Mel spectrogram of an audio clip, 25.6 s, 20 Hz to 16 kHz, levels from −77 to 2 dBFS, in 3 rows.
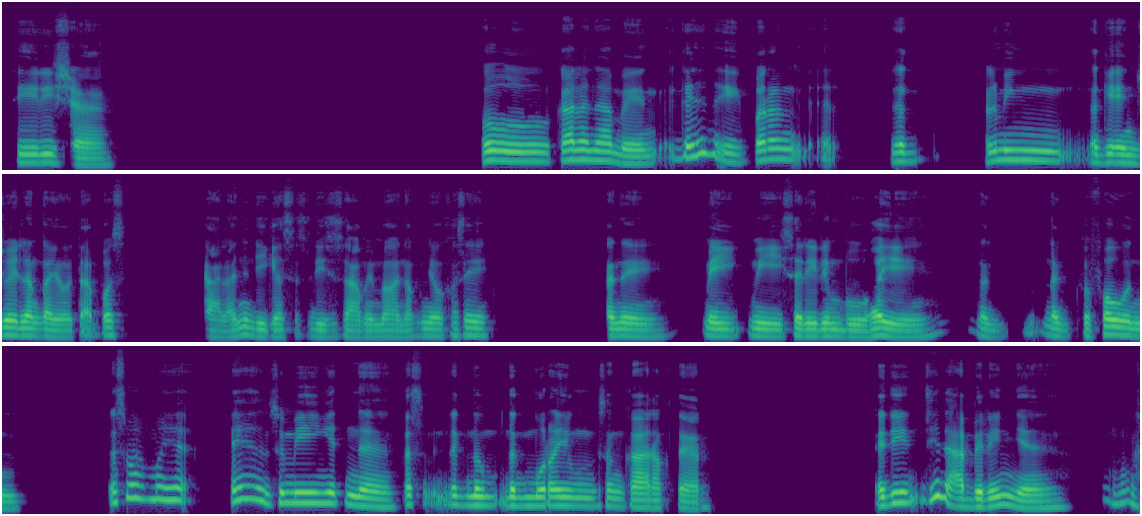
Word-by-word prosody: Series 135 -1 -1
siya. 100 -1 -2 2.8
Oo, 160 -2 +3
akala 180 +1 +3
namin 135 -9 +1 0.2
ganyan, 245 +8 0
eh, 145 - -2
parang 185 +4 0 0.2
a - - -8 0.4
nag 155 0 -2 0.5
alam 160 +2 -1
mo - - +4
yung 175 0 0 0.5
nag-eenjoy 130 -2 +2
lang 120 -1 +2
kayo 105 -3 0
tapos 125 +4 -4 0.5
akala 100 -2 -4
niyo 130 +1 -2
di 110 - -1
kas 105 0 -5
'di 105 -2 -5
sasama 100 -1 -4
yung 100 - -4
mga 105 0 -2
anak 100 +1 -6
niyo 115 -1 0
kasi, 115 0 -3 0.9
ano, 115 0 +2
eh, 105 -1 -2 0.2
may 110 -2 0
may 110 -3 0
sariling 110 0 +1
buhay, 105 +3 +3 0.2
eh, - - -4 0.5
nag 105 -3 -4 0.2
nagpo-phone 115 0 0 0.7
tas 195 - -2
mamaya, 255 -3 +1 0.3
ayan 235 -1 +1
sumingit 190 +1 +3
na 135 -6 +3
tas 165 +5 -3
nag 160 -1 -3
nag 155 -1 +3
nagmura 150 0 +4
yung 140 -2 +1
isang 140 -2 -1
character. 120 -2 +1 1.3
Eh, 145 - +5
'di 175 +6 +3
'yon 195 - -1
sinabi 235 - +4
rin 150 +4 +4
niya. 115 -5 +3 0.5
Hmm. 195 -1 -8
130 Hz, 130 wpm, -23 LUFS, 110-165 Hz, 2.8 s, Eh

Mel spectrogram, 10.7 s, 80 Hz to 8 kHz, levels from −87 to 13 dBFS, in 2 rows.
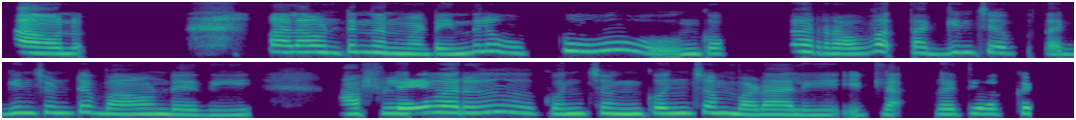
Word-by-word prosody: అవును. 265 -2 +4 1.0
అలా 320 0 +4
ఉంటుందన్నమాట, 285 -6 0
"ఇందులో 340 +8 0
ఉప్పు 375 +8 -3 0.6
ఇంకొక్క 250 0 -2 0.5
రవ్వ 250 +7 +1 0.2
తగ్గించే 290 +3 -1 0.3
తగ్గించి 280 +5 -1
ఉంటే 280 +3 -1
బావుండేది. 225 -3 0 0.6
ఆ - - +4
ఫ్లేవరు 285 +3 +5 0.4
కొంచెం 255 +2 +1
ఇంకొంచెం 270 +3 +2
పడాలి" 215 -1 0 0.2
ఇట్లా 220 0 -3 0.2
ప్రతి 230 +2 0
ఒక్కటి 260 +3 -1
260 Hz, 105 wpm, -24 LUFS, 235-285 Hz, 1.0 s, ఫ్లేవరు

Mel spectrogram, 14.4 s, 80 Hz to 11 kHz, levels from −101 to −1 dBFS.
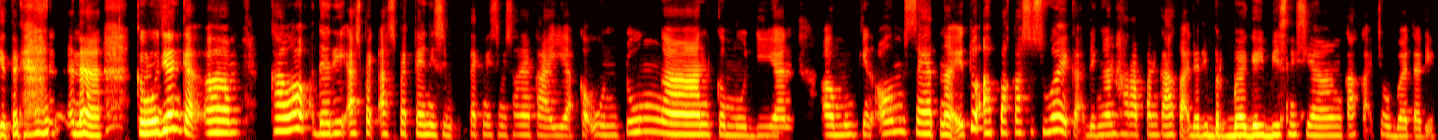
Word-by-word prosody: gitu 220 +1 0
kan. 260 +3 +2 0.3
Nah, 240 -3 +8 0.4
kemudian, 270 +7 +9
Kak, - - +4
mmm, 270 0 +6 0.4
kalau 310 +4 +6 0.2
dari 245 +1 -2
aspek-aspek 245 -1 -5
teknisi, 225 -1 -3 0.2
teknis 225 -1 -10
misalnya 220 +1 -7
kayak 205 -1 -7
keuntungan 235 +1 +2 0.2
kemudian, 205 -1 -6 0.4
eee, 220 -1 +1
mungkin 225 0 -9
omset. 260 -1 -2
Nah, 225 - +3
itu - - -4
apakah 270 -1 -3
sesuai, 280 +3 -1
Kak, - - -9
dengan 215 +2 -5
harapan 225 -1 -6
Kakak 215 -1 -4
dari 205 +1 -3
berbagai 210 +1 +2
bisnis 220 +1 -4
yang 205 0 -3
Kakak 210 +1 -11
coba 195 -5 -8
tadi? 185 -1 -10
225 Hz, 140 wpm, -25 LUFS, 210-260 Hz, 0.4 s, kemudian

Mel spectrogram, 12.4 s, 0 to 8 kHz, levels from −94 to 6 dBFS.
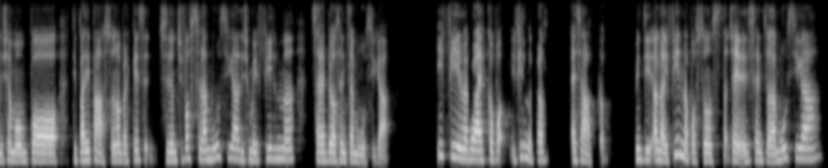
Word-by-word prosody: diciamo 145 0 +1
un 145 +1 -1
po' 145 -1 +6 0.2
di 165 - -5
pari 160 +1 +4
passo, 140 -1 0
no, 150 - +2
perché 140 +4 -3
se 195 +5 -12
se 155 - -12
non 150 0 +1
ci 155 - -10
fosse 190 0 -3
la 170 - +4
musica, 195 +1 -2
diciamo, 155 0 -4
i 150 - -2
film 185 +1 -3 0.2
sarebbero 150 -1 +2
senza 145 0 -1
musica. 125 -2 -4 0.7
I 235 - -5
film 200 -6 +3
però 175 -1 +6
ecco, 165 0 +3
po 160 - -1
i - - -10
film 205 -2 -2
però 155 0 +1 0.4
esatto. 145 -5 -2 0.3
Quindi 175 -1 -1
allora 160 -3 +4
i 140 - -1
film 250 - +1
possono 150 -1 -1
stare 145 +1 -9
cioè 155 -3 +4
nel 140 - -1
senso, 150 -2 -3
la 135 - +5
musica 185 +2 -1
160 Hz, 200 wpm, -22 LUFS, 145-180 Hz, 0.7 s, po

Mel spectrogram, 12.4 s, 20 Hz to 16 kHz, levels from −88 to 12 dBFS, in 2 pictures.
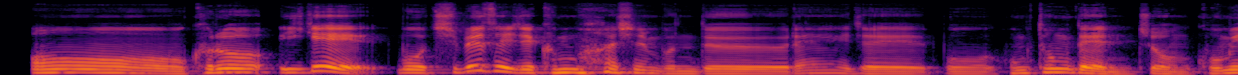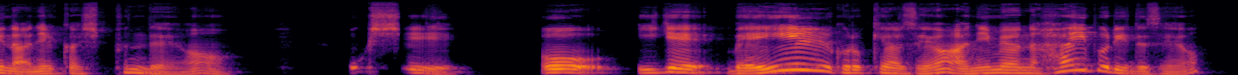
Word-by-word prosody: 어 155 -8 +1
그러 170 +7 +1
이게 365 - +4
뭐 155 -1 +1
집에서 205 - +1
이제 155 -5 +3
근무하시는 160 - -1
분들의 115 +3 -3
이제 105 -3 -2
뭐 100 -2 -7
공통된 135 - 0
좀 100 -5 -4
고민 145 +4 -1
아닐까 115 +4 -3
싶은데요. 110 - -7 0.5
혹시 400 - -5 0.3
어 165 +1 +4 0.2
이게 155 +1 +2
매일 250 - +5
그렇게 150 -4 -2
하세요? 120 -2 -1
아니면 140 +3 0
하이브리드세요? 130 - -2
145 Hz, 280 characters per minute, -22 LUFS, 110-165 Hz, 0.5 s, 매일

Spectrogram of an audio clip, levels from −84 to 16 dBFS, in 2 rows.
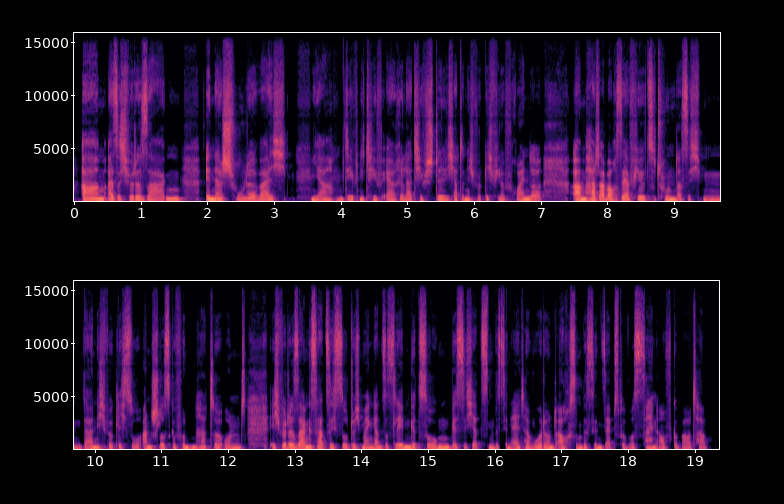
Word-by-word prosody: Ähm, 270 +1 +6
also, 245 -1 +2
ich 235 +1 0
würde 235 -1 +2
sagen, 275 +6 0 0.3
in 250 0 +8
der 260 -1 +4
Schule 275 +4 +2
war 235 -1 +2
ich, 240 -1 0 0.3
ja, 225 -2 0
definitiv 225 +1 -3
eher 220 -2 -4
relativ 225 -1 -3
still. 245 0 +2
Ich 230 0 -2
hatte 225 0 -4
nicht 220 0 0
wirklich 225 +1 -6
viele 220 -1 -5
Freunde, 255 +9 0 0.5
ähm, 235 +1 +8
hatte 235 -1 +5
aber 220 0 +6
auch 220 - -2
sehr 225 0 +2
viel 225 -1 0
zu 225 0 -2
tun, 230 0 +2
dass 205 +1 -2
ich, 210 +2 -5
hm, 210 -1 -4
da 215 0 -2
nicht 220 0 0
wirklich 210 -1 -5
so 205 -2 -6
Anschluss 235 +2 0
gefunden 230 -2 -2
hatte 225 -1 -3
und 200 0 -3 0.4
ich 220 +1 -3
würde 240 0 +3
sagen, 240 +2 +4
es 255 +1 +2
hat 245 -1 0
sich 240 -1 0
so 225 - -1
durch 220 +2 -4
mein 210 -2 0
ganzes 215 0 -3
Leben 235 +2 +4
gezogen, 225 -3 +1
bis 200 +1 0
ich 200 0 -5
jetzt 200 +2 -3
'n 205 - +1
bisschen 205 +1 -5
älter 215 0 -3
wurde 210 +1 0
und 210 - +1
auch 210 - -3
so 200 - -2
'n - - +2
bisschen 210 0 -2
Selbstbewusstsein 205 0 -3
aufgebaut 200 -1 -8
habe. 190 0 -8
225 Hz, 205 wpm, -21 LUFS, 210-240 Hz, 0.5 s, in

